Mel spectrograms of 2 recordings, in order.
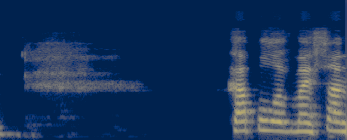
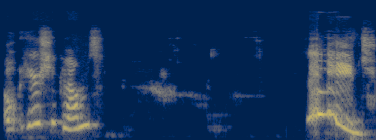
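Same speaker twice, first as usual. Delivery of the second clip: pet talk voice; 12 semitones higher than usual. Real, not acted. Dog approaching.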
